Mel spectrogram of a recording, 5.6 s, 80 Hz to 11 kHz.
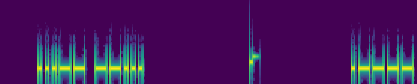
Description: Morse code, heard as a keyed tone, about 25 wpm, 700 Hz. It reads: 37 1
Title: Numbers - 2-Digit 25wpm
